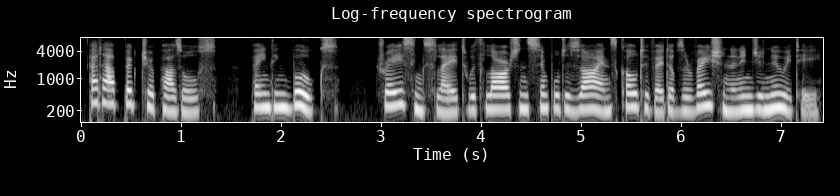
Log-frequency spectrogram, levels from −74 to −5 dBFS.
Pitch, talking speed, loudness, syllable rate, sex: 220 Hz, 135 wpm, -17 LUFS, 5.3 syllables/s, female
